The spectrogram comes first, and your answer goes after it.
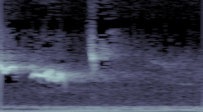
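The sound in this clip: European pied flycatcher song: a few brief, high whistled chirps that stand out faintly above a steady low tonal drone.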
